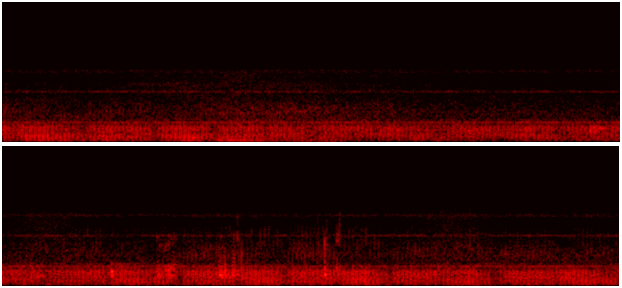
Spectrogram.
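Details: Low, gravelly purring from Kuri the cat, sleeping soundly on mother's bed, running without pause. Faint appliance hum throughout, with light rustling and a few small clicks in the second half.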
